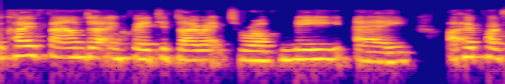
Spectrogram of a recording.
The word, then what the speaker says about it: Miei: year so tell me a little bit about me a thank you so much for having me sean and you did definitely pronounce me a correctly and um it's it means my in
